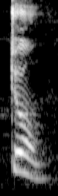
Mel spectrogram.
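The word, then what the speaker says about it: tomb: टोम, इधर B silent है, हम इसे सिंपल कहेंगे टोम।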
